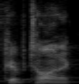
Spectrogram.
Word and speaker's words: Crypto Nick: What if I made it Crypto Nick? But it's pronounced Kryptonic now.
